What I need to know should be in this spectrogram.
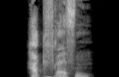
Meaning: plural of Hackfresse
- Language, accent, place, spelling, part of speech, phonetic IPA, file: German, Germany, Berlin, Hackfressen, noun, [ˈhakˌfʁɛsn̩], De-Hackfressen.ogg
